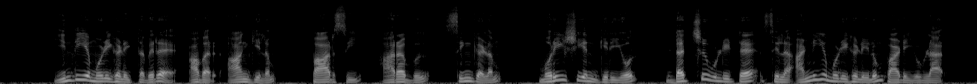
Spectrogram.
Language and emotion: Tamil, neutral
